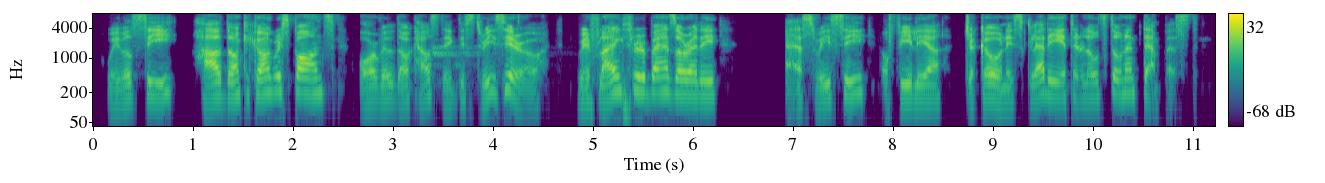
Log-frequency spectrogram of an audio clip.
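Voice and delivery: put-on esports play-by-play caster voice. Opening the match cast while imitating the co-caster: imitating Beans. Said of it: "two times now you're trying to imitate me?".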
